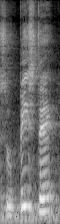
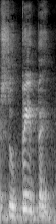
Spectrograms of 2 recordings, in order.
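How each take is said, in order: First: The s sound before the t is pronounced. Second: The s sound before the t is dropped. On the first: "instead of saying supiste" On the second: "they cut the S's"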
